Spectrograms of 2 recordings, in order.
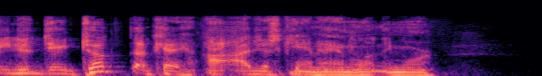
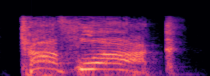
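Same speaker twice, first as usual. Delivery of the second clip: higher, mocking shout of tough luck; dismissive police chief; 10 semitones higher than usual. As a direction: sneer it like an arrogant police chief. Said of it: "the attitude of the police chief".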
